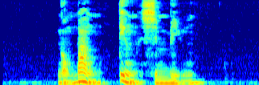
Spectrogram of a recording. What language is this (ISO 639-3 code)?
nan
